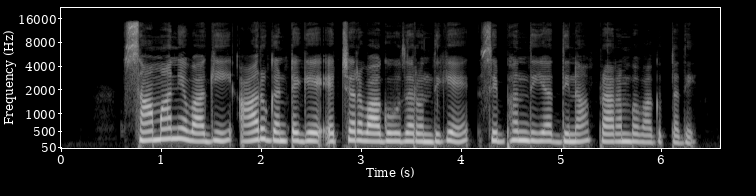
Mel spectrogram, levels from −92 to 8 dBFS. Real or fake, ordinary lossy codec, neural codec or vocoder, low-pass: real; none; none; 14.4 kHz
